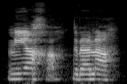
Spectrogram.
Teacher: Caída de oclusivas sonoras intervocálicas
